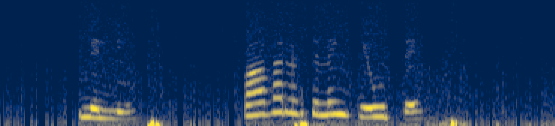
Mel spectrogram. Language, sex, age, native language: Icelandic, female, 20-29, Icelandic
